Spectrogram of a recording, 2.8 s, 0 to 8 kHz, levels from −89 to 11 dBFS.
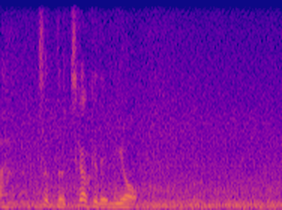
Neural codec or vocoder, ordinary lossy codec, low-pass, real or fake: codec, 16 kHz, 8 kbps, FunCodec, trained on Chinese and English, 25 frames a second; none; none; fake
